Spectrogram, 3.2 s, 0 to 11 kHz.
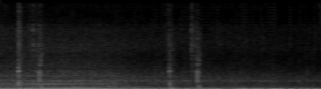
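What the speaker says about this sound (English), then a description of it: "put this SUV in sport mode and then use the shifter to downshift" Toyota 4Runner SUV, a 2022 model, downshifting in sport mode, its engine a steady low rumble with brief rising revs, heard from inside the cabin with no talking.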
